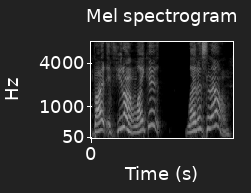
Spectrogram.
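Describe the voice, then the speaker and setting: Steady, organized podcast co-host woman. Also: sits high, a little slow. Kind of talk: casual podcast chat.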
